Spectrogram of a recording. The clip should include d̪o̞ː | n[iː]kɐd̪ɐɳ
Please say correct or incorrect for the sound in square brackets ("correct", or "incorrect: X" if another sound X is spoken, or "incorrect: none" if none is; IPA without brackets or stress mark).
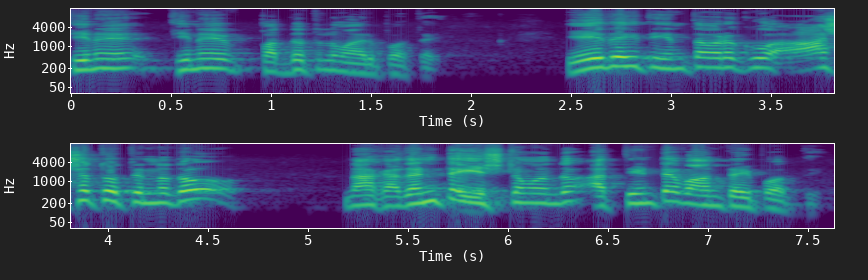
incorrect: aː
